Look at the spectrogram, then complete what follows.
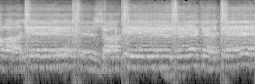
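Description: A group of voices chanting a Kashmiri noha, a Muharram lament, together, with a sharp beat about once a second.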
